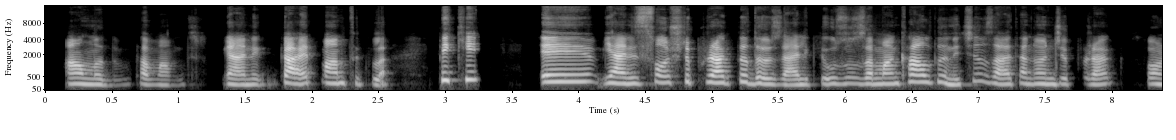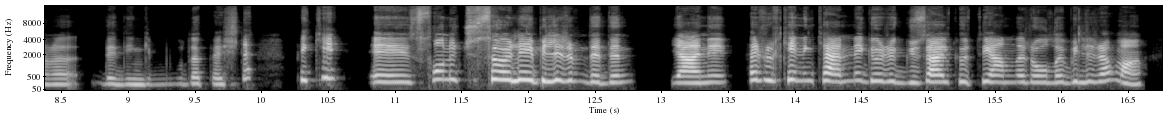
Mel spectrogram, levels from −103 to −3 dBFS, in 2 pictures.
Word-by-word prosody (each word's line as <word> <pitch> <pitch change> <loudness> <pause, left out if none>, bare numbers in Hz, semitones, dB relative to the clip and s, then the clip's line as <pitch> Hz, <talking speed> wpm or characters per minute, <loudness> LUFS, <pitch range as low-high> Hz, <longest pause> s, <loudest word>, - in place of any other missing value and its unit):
Anladım, 200 -4 -4
tamamdır. 190 -1 -12 0.2
Yani 200 -1 +1
gayet 240 0 +4
mantıklı. 235 -4 -5 0.3
Peki, 355 +2 +1 0.5
iii, 295 +1 +2
yani 235 -2 +3
sonuçta 270 +4 -6
Prag'da 260 -1 +1
da - - -3
özellikle 200 -1 -5
uzun 225 +2 -12
zaman 225 0 -4
kaldığın 285 -4 -1
için 260 +11 -12
zaten 225 -2 -5
önce 215 -2 -8
Prag, 205 +1 -8 0.3
sonra 205 -2 -7
dediğin 210 -4 -8
gibi 200 +1 -18
Budapeşte. 220 - -7 0.3
Peki, 420 +4 -1 0.2
iii, 280 0 +3
"son 390 +8 -2
3'ü 380 0 -4
söyleyebilirim" 345 -4 +4
dedin, 280 +2 0 0.3
yani 260 +1 +6
her 360 0 +2
ülkenin 345 0 +1
kendine 325 0 +5
göre 320 -1 -1
güzel 280 +2 +5
kötü 290 +1 -7
yanları 280 0 0
olabilir 275 +2 -5
ama, 265 -10 +1
260 Hz, 140 wpm, -24 LUFS, 215-300 Hz, 0.5 s, yani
